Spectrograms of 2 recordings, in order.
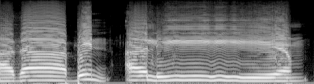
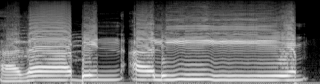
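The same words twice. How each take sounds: Both takes have the same delivery.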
